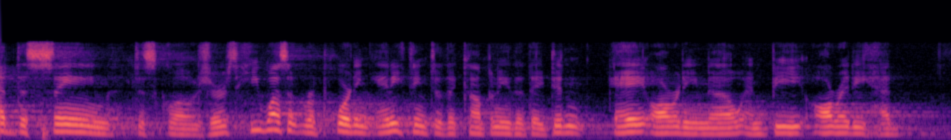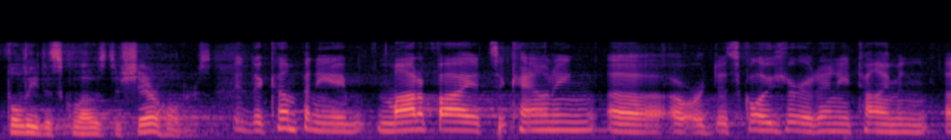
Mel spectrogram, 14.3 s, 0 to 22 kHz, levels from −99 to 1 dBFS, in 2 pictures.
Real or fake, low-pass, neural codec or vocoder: real; 7.2 kHz; none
